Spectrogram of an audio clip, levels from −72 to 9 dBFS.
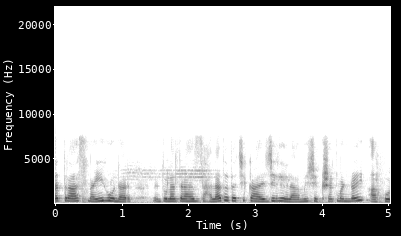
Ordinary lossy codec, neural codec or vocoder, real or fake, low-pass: none; none; real; none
